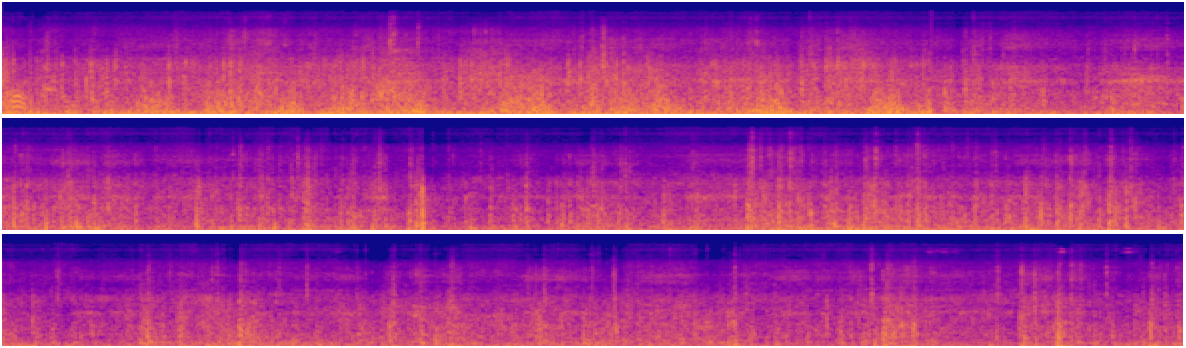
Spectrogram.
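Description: Wind rushes loudly past a fast-moving rider.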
